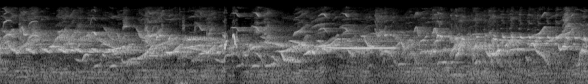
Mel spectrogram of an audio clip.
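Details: Caged young white-rumped shama of competition class delivering a busy, unbroken song of fast warbled and squeaky notes, with a few longer steady whistles threaded through the chatter.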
